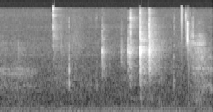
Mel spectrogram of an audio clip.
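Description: About half a dozen faint, irregular clicks of a computer keyboard and mouse as a measurement is entered, over a low steady electrical hum.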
